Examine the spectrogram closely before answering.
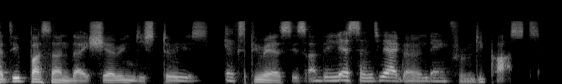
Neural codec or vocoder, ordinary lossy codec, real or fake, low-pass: codec, 16 kHz, 0.5 kbps, X-Codec, HuBERT features, trained on balanced general audio; none; fake; none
